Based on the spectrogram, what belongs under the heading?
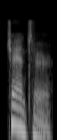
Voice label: "chantership", English

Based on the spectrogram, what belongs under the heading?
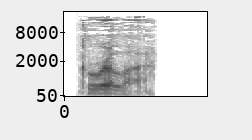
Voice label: "guerrilla", spelling

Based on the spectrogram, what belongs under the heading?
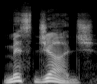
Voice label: "misjudge", voice, spelling

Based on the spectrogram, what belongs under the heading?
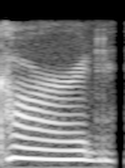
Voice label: "card", English

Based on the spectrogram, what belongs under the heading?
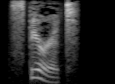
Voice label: "spirit", English voice

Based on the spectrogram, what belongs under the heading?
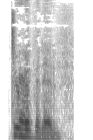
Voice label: "derivative", English

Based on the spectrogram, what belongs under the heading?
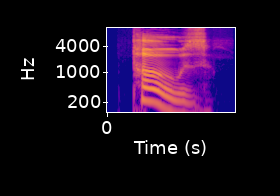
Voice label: "pose", English

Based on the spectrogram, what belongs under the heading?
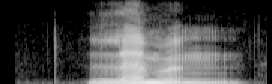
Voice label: "lemon", spelling

